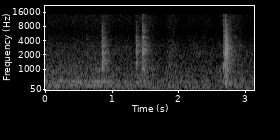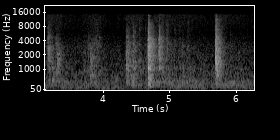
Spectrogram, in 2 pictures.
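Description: About a dozen sharp, irregularly spaced plastic clicks. The sound is a replacement keyboard on an Asus Eee PC netbook being pressed and pried into its retaining clips, and the loudest clicks come near the end.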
